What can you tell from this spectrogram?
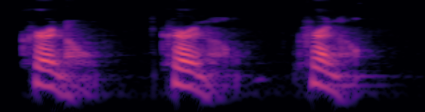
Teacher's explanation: instead of the L you pronounce an R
